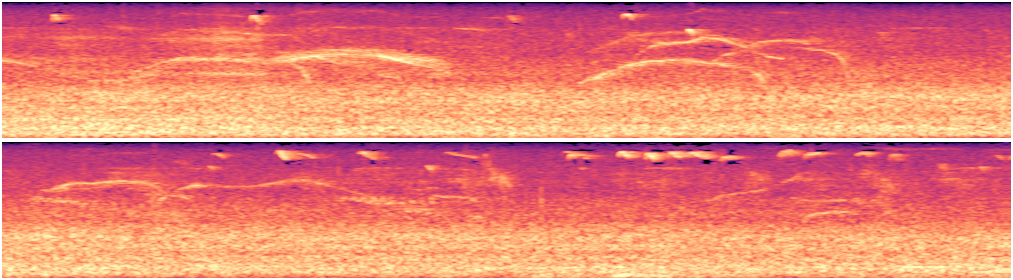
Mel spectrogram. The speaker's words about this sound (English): Oh, we're getting a wee bit of birdsong now. Blue tit. Yeah, on cue, blue tit.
